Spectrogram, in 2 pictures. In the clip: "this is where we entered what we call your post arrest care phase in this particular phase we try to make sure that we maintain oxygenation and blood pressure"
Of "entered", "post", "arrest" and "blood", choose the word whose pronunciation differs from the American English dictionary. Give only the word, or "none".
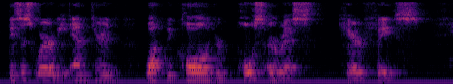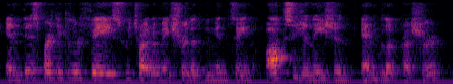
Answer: none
